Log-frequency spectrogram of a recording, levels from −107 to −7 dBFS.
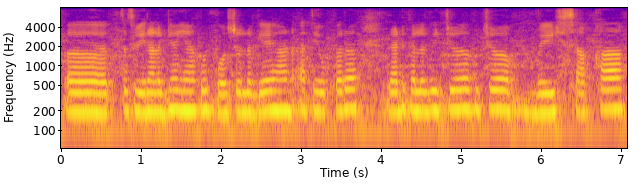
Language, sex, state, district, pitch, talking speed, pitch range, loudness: Punjabi, female, Punjab, Fazilka, 200 Hz, 145 wpm, 190-210 Hz, -15 LUFS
